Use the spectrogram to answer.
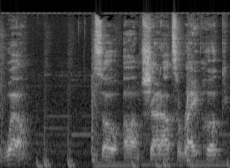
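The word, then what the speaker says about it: Rite Hook: So shout out to Right Hook, even though it's spelled R-I-T-E, and it's Right Hook.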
